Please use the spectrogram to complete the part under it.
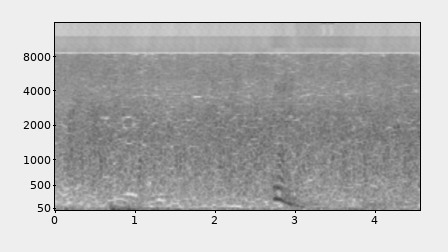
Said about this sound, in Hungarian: Kedves népem, itt a … zenekar. Hatalmas tapsihar, önmagukat tapsolták meg.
